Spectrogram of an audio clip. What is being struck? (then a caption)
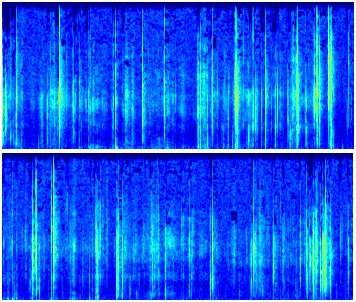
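Thin clear plastic sheet. A small crumpled piece of clear plastic sheet is held in both hands while the fingertips squeeze and crinkle it. A dense stream of quiet, sharp, bright crackles and snaps comes in irregular bursts, each dying away at once with almost no low end.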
